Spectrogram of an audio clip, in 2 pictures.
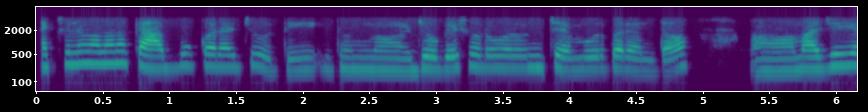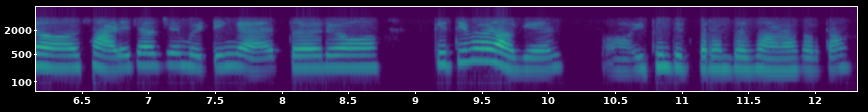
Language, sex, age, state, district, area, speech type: Marathi, female, 30-45, Maharashtra, Mumbai Suburban, urban, conversation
